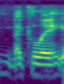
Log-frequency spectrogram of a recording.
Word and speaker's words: Nicolet: In my defense, I lived in Minneapolis, and it's pronounced Nicolet there. So, well, it has two T's there.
